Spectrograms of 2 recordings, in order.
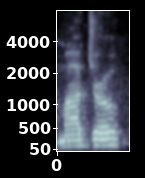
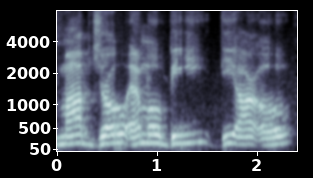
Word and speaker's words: Mobdro: a Fire Stick, there is an app called Modro on there that has all the. How do you spell it? Is it Mobdro? Is it Mobdro or Modro? Oh, it's Mobdro.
